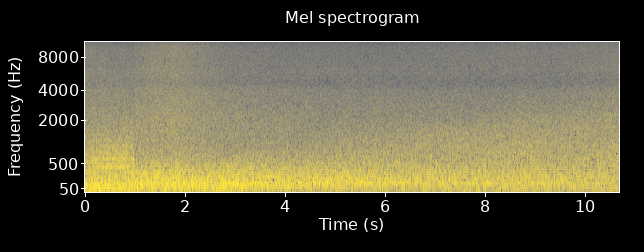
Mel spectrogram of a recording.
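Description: Waves wash and rush around a ship at sea.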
